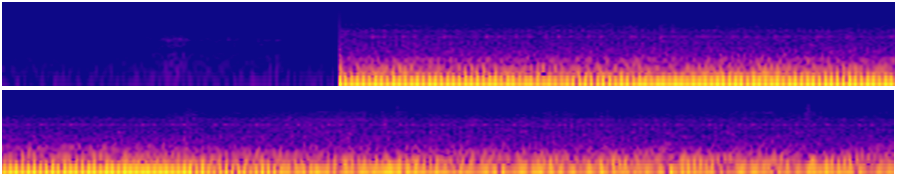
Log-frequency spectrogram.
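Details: Near silence, then a vehicle engine starts and rumbles loudly and steadily, with no animal sounds.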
